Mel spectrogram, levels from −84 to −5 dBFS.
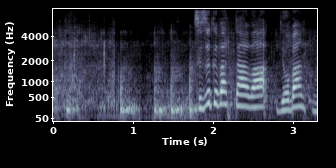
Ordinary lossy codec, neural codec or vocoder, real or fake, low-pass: none; codec, 16 kHz, 4.8 kbps, FACodec; fake; none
